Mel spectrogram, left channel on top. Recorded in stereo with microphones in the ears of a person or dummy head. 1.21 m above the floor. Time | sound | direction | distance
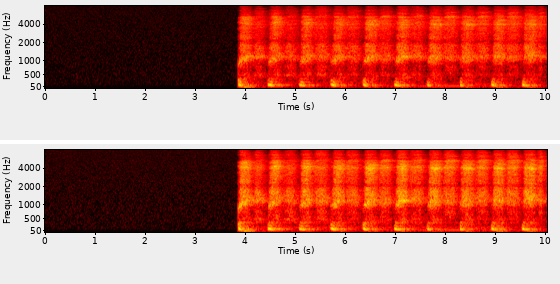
3.8 | breathing | 15° right (ahead or behind) | 1.3 m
